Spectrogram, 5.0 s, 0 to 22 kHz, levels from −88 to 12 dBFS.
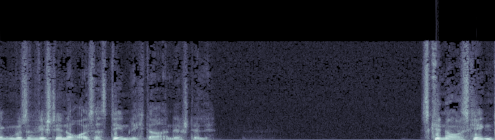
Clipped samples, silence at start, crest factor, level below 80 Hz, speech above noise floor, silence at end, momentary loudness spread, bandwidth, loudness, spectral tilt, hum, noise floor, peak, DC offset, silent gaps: under 0.1%; 0 s; 16 dB; -48 dBFS; 43 dB; 0 s; 12 LU; 16 kHz; -14 LUFS; -5.5 dB/octave; none; -56 dBFS; 0 dBFS; 0.6%; none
